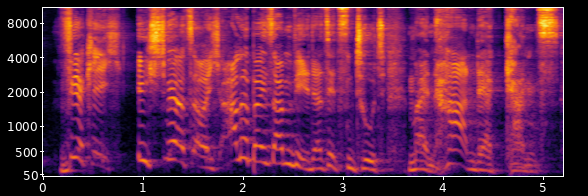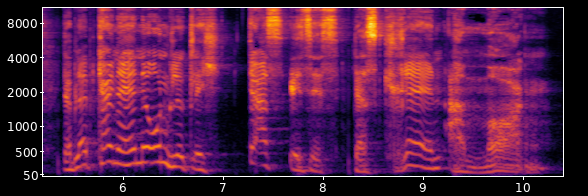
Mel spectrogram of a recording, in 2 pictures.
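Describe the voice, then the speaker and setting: A man speaks loudly at a fairly slow pace in a put-on character voice pitched high for a man. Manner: cheeky, loud, folksy.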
